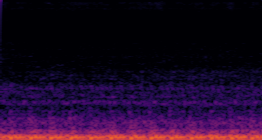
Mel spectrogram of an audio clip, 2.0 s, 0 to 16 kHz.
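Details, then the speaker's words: 2010 VW Passat at idle, flashing check engine light: deep uneven lumpy idle with dropouts; cylinder 3 misfiring, cylinder 1 too after swapping coil packs 2 and 3; multiple misfires, compression and plugs next. "well now that we have multiple misfires come on zoom in now that we have multiple misfires I'm going to pull out and check compression and check the plugs"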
